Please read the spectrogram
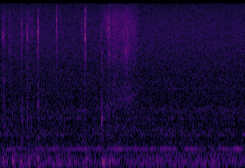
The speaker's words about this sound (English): And again, typing in the password.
